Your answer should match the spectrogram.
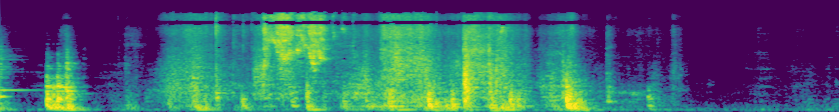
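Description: Cardboard box and packing being handled: a knock about half a second in, then several seconds of rustling and scraping as a board is slid into the box and a metal plate is lifted out of its packing. It falls quiet near the end.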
